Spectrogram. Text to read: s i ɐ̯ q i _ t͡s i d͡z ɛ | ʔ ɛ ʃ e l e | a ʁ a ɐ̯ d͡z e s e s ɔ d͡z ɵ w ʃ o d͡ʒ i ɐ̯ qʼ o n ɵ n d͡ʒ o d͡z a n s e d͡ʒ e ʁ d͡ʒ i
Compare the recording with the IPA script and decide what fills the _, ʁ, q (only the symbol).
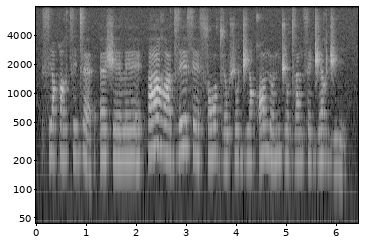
ʁ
